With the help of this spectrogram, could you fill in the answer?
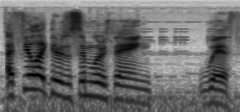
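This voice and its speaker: A man's voice: sits high, sing-song, normal speed, a bit bright, faint music behind. A man talking casually and emphatically as a podcast game master, often restarting his sentences. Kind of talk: casual group chat.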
